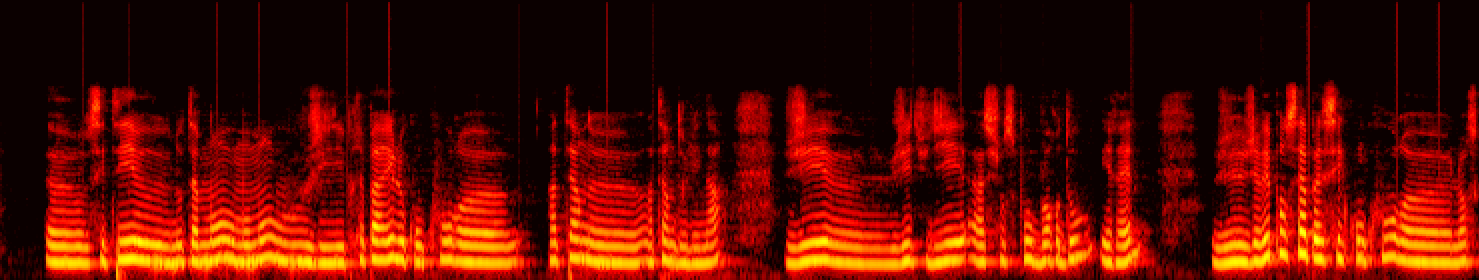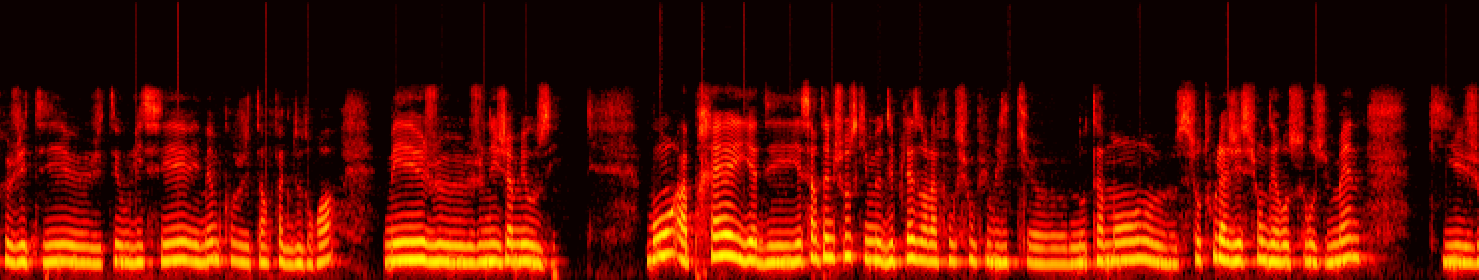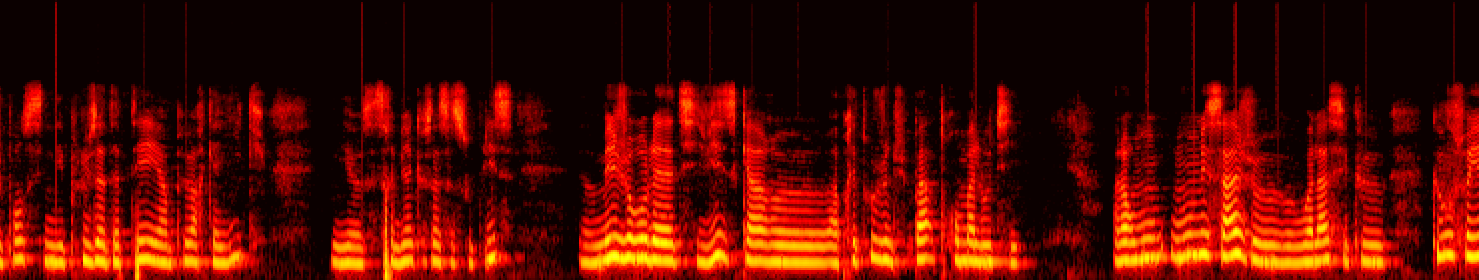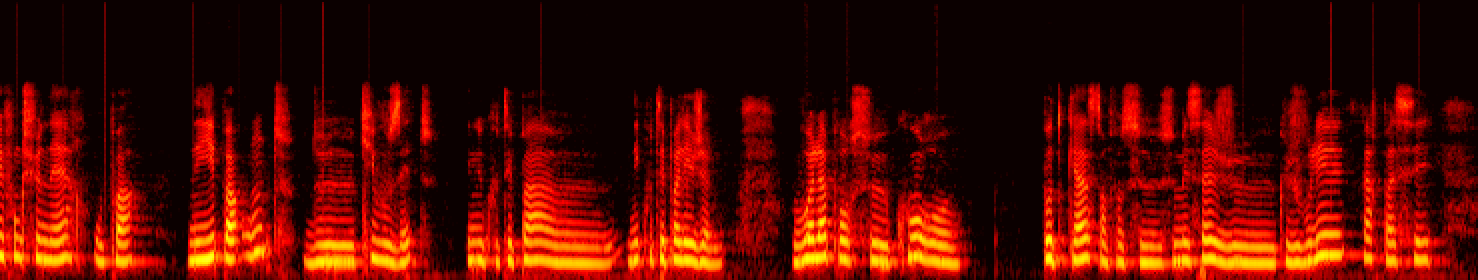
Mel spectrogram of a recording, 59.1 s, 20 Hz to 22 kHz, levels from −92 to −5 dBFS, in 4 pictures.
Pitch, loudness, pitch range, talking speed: 215 Hz, -35 LUFS, 205-235 Hz, 155 wpm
